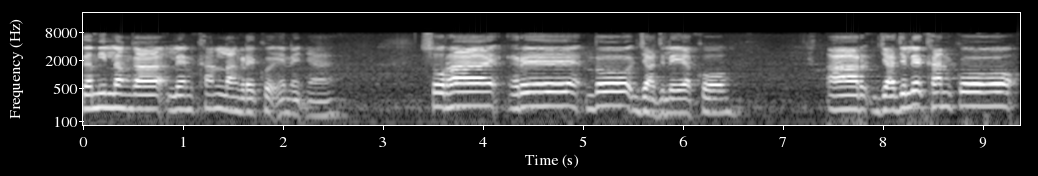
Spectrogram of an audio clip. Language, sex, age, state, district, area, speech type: Santali, male, 60+, Jharkhand, Bokaro, rural, spontaneous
